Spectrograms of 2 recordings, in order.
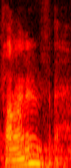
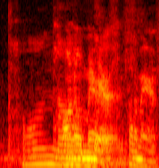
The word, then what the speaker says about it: Ponomarev: Yeah, Pomeranov. How do you pronounce it? Ponomarev, yeah.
